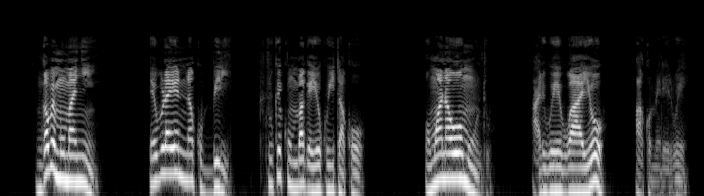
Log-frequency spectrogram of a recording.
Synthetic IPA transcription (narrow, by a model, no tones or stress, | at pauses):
ŋɡaβwe̞mumaɲi | eβulaje̞nːakuβːiɾi | tu̥tuːke̞kumbaɡeːjo̞ːkujitako̞ | mwaːnawo̞ːmuːntu | a̰liwe̞ːβwaːjo̞ | a̰ko̞me̞̰ɾe̞̰ɾwe̞̰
